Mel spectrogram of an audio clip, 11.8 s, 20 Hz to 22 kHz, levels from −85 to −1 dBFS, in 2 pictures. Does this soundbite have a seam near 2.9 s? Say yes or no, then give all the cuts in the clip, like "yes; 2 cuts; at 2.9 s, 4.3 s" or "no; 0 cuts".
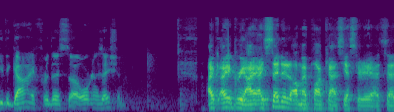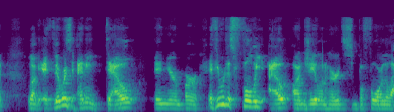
no; 0 cuts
